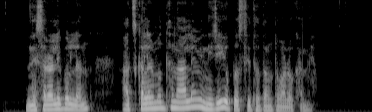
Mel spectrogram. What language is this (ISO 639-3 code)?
ben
